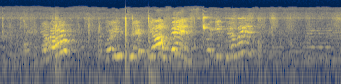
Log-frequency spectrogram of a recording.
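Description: Several children's voices shouting and calling out at once, loudest about a second and two seconds in, with no clear words.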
